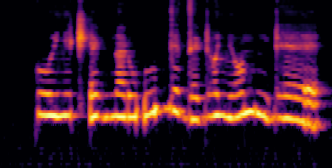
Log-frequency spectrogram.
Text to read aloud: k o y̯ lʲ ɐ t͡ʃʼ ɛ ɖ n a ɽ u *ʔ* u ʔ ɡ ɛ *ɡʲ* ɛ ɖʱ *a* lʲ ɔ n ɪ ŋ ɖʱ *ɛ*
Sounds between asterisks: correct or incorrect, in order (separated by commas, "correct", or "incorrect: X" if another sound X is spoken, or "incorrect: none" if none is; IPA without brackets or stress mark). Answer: correct, incorrect: d, incorrect: ʌ, correct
